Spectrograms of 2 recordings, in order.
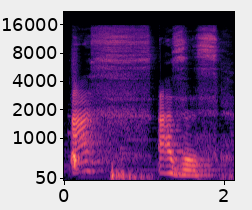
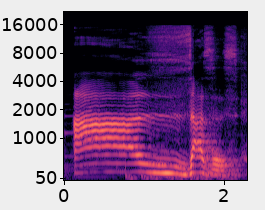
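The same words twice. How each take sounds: First: The words are separate with an S sound. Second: The words are linked with a Z sound. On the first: The speaker calls it wrong. "Você não fala as asas" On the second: The speaker calls it right. "Você junta ... esse S virou um Z"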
